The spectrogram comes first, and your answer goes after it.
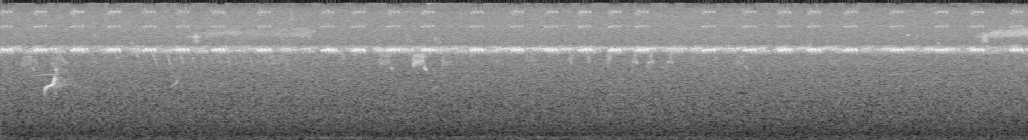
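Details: Shrill nonstop cricket chirps in nature, a fast even pulsing at a fixed high pitch with a fainter, higher pulsed layer above, and a brief bird note near the start.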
